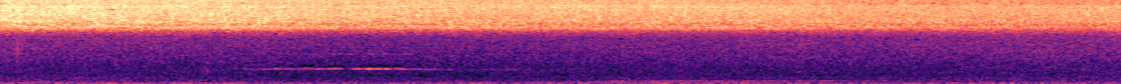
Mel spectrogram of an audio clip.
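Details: Cicadas around a South Korean neighborhood keep up a continuous high, hissing drone; faint tonal hums and low ambient rumble sit beneath.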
